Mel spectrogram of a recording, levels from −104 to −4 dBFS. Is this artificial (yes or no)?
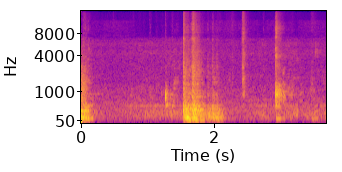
no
